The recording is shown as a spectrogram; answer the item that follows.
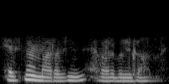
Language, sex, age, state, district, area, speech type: Telugu, male, 18-30, Andhra Pradesh, Krishna, rural, conversation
